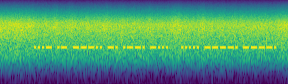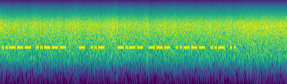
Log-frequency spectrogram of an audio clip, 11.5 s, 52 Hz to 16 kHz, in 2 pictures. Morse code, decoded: VA8NPB 599 22 TU YO2UI

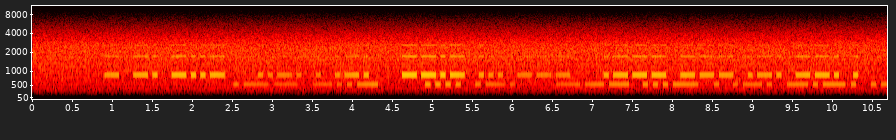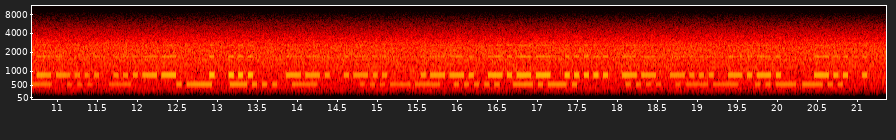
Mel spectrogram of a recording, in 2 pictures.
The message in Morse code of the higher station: TNX FER QSO JORGE 73 ES GL PY5MBC DE

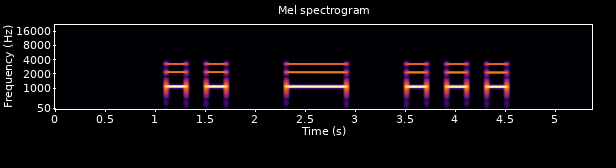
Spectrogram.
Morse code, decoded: ITS

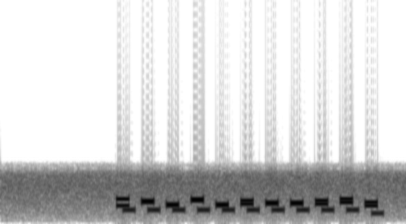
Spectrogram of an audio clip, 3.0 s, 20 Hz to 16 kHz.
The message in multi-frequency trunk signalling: 76101533592

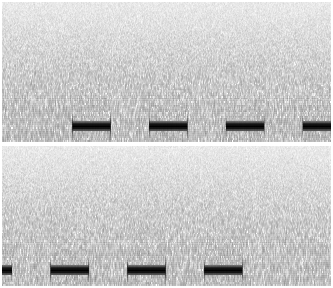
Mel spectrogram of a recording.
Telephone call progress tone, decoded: busy tone

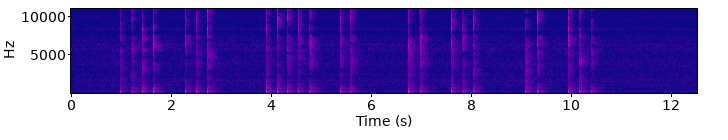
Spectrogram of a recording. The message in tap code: SWHH

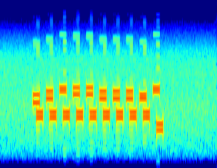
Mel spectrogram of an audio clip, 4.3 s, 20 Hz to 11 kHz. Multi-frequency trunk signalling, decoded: 2509955530

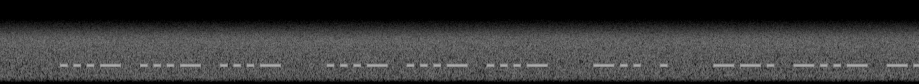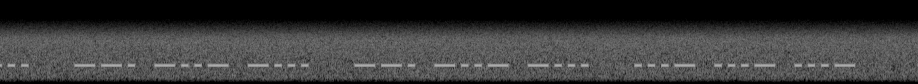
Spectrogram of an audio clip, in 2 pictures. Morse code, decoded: VVV VVV DE GXB GXB GXB VVV

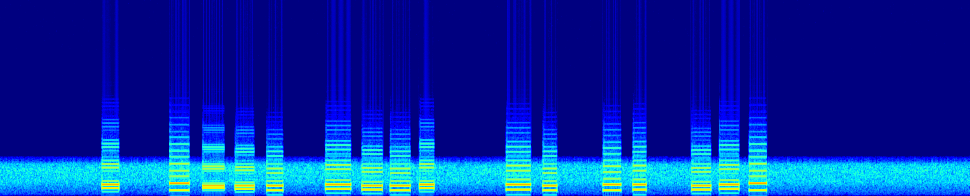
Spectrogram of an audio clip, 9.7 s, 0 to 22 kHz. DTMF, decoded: 0 3*71 8410 51 25 483

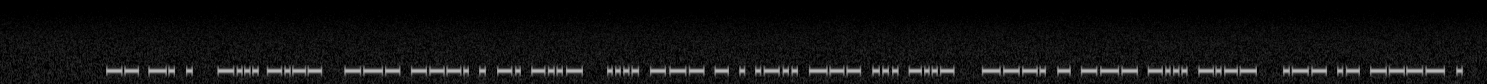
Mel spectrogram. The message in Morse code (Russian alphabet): МНЕ БЫ ОЧЕНЬ ХОТЕЛОСЬ ЧТОБЫ ВАШЕ

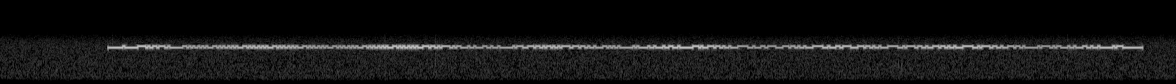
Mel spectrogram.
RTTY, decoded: RYRYRYRYRYRYRYRY EB0Z DE 4X2H 579 579 530 530 EB0Z

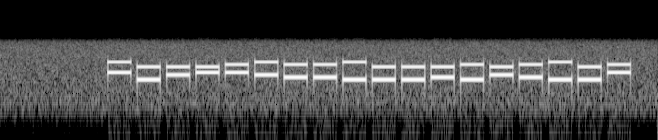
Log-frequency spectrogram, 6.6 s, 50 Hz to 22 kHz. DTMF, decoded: #17*09553114275310

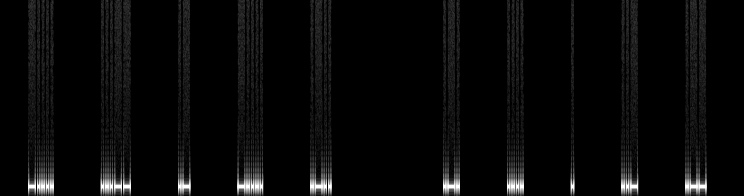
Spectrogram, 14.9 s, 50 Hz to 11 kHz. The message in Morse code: 63A6L RHEUW

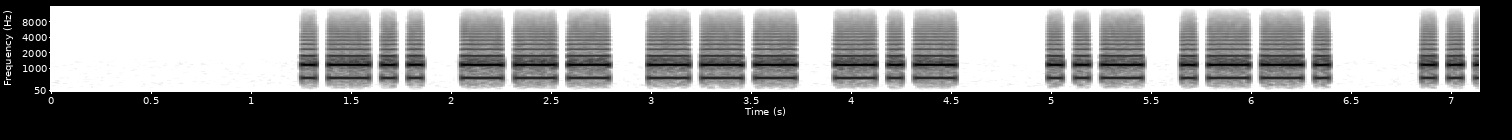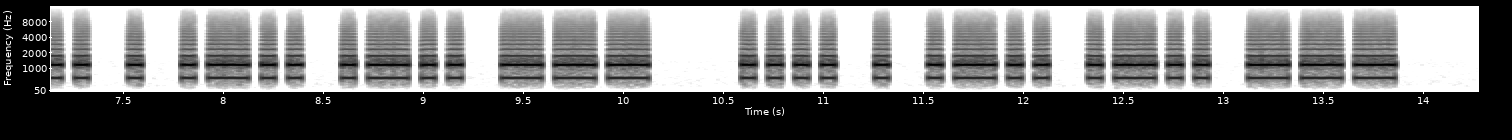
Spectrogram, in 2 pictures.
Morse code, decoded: LOOK UP HELLO HELLO

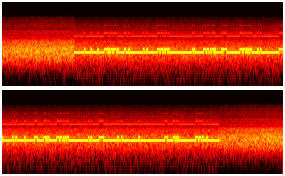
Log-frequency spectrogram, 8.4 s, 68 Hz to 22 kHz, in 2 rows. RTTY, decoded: CQ DX DE S51MR S51MR K

